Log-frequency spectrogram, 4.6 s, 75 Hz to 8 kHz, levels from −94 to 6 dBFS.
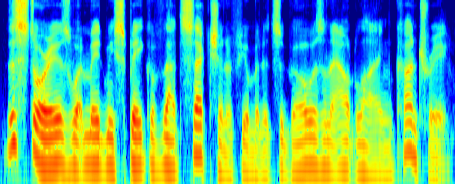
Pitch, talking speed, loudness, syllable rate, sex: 115 Hz, 235 wpm, -18 LUFS, 5.6 syllables/s, male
